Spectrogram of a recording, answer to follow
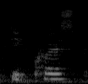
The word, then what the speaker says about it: decrease: 발음은 디크리스인데 우리가 디크레스로 연상해서 외우는 게 좋으냐면 뭐냐면 철자를 쓸 때는 디크레스라고 외우면 좀 더 좋아요. 진짜 발음은 디크리스예요.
